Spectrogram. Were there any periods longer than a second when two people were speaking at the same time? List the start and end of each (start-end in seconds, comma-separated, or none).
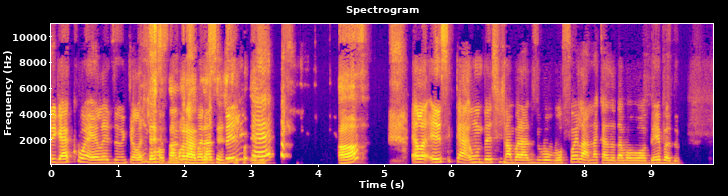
1.3-2.9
